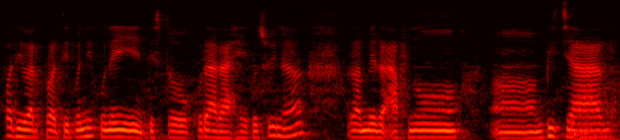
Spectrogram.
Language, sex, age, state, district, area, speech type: Nepali, female, 45-60, West Bengal, Darjeeling, rural, spontaneous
